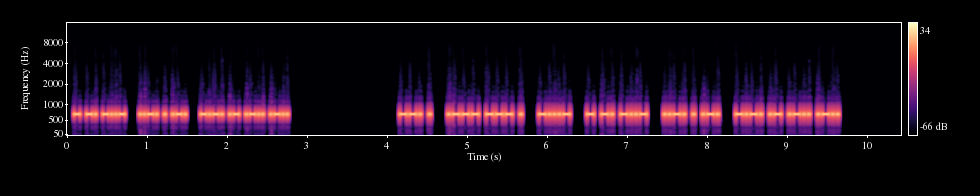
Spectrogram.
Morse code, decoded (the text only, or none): TNX FER CALL GE JOE <BT> TNX FER CALL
